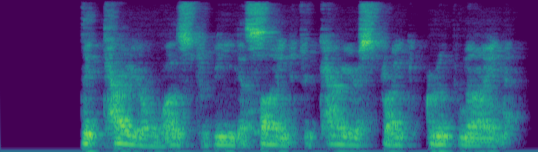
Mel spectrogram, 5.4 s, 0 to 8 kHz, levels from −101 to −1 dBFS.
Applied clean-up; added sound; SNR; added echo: none; none; none; reverberation time 0.3 s.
